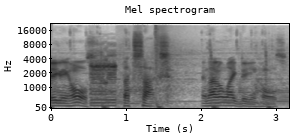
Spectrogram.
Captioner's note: loud buzz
